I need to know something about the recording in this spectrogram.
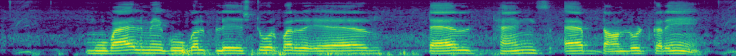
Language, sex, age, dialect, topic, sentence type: Hindi, male, 18-24, Kanauji Braj Bhasha, banking, statement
